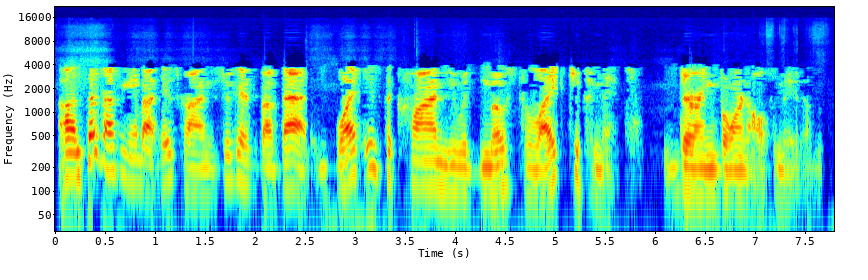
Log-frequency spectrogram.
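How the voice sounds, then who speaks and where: A man from Northeast Ohio leaves a casual voicemail message, his fairly low voice squeezed thin by a tinny phone line. He rambles in a laid-back way and hesitates often, circling back to his question. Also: expressive, normal speed, husky. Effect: voicemail message over a phone line. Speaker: voicemail caller.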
